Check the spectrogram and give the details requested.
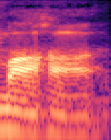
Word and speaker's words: Maha: I kind of feel like just calling it Maha, since that's the Japanese pronunciation, because Mach and Mach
